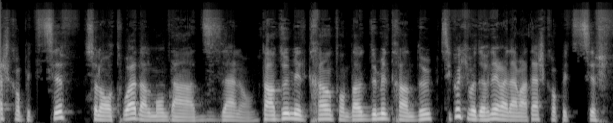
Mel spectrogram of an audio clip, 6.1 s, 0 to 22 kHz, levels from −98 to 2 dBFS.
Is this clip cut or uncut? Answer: cut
